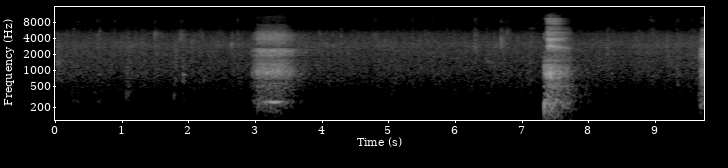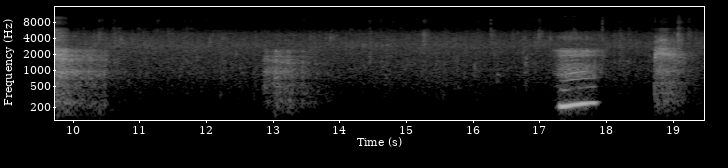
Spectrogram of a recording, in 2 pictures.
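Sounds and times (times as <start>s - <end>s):
steady rain hissing: 0.0s - 19.4s.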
